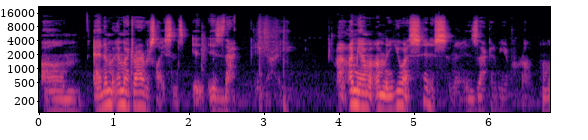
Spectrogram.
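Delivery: hushed, tentative, near-whispered appeal; sheepish plea. Retold or imitated. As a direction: plead very quietly and unsurely. Acting out sheepish plea to driver.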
